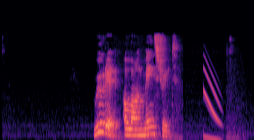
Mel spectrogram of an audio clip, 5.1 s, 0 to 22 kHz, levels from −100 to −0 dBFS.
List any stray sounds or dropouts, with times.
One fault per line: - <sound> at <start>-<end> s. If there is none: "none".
- chirp at 4.1-4.5 s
